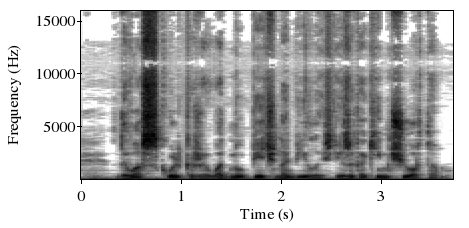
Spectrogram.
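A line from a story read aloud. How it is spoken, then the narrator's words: Sleepy quiet whisper. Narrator (Russian): Старшина с просонок шепотом потихонечку спрашивает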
